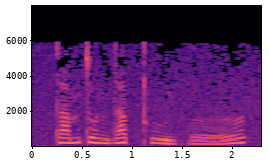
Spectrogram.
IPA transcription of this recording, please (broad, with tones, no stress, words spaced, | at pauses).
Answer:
ta˦˥mto˧nda˦˥p̚ kʰuː˨˩jbɤː˩˦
